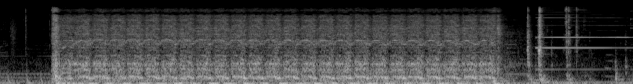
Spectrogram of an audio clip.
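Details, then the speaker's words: Vauxhall Corsa D 1.3 diesel after ECU repair and all fuel lines changed, no fault codes; starter cranks steadily about three compression beats per second for over four seconds, never fires; air locked in fuel lines. "Let it prime again because I changed all the fuel lines and everything. Doesn't want to start."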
